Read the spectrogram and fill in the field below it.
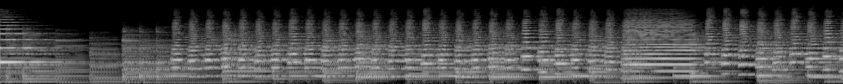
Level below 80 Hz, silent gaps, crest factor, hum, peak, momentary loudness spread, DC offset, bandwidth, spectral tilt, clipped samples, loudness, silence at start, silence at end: -60 dBFS; none; 16 dB; none; -6 dBFS; 11 LU; under 0.1%; 16.5 kHz; -2 dB/octave; under 0.1%; -20 LUFS; 0 s; 0 s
